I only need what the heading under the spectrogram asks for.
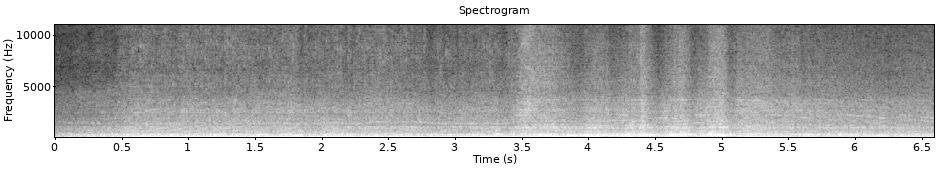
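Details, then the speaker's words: LS V8 Silverado/Suburban truck with a mild cam under test, said to tow worse than stock with little low-end torque; choppy, slightly lumpy idle then a few sharp revs that rise and drop cleanly, some exhaust leaking before the muffler; normal running. "It really doesn't sound bad. It really doesn't sound bad there. It really doesn't."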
